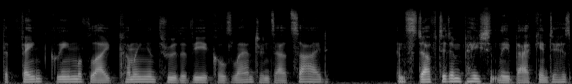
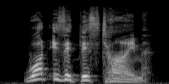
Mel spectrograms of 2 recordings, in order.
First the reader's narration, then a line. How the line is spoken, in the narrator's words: He snarled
